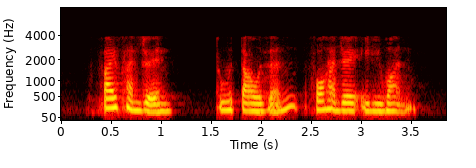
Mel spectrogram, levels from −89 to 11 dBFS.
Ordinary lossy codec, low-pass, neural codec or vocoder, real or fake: AAC, 16 kbps; 7.2 kHz; codec, 16 kHz, 8 kbps, FunCodec, trained on Chinese and English, 25 frames a second; fake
